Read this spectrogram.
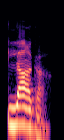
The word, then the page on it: laager: Indian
